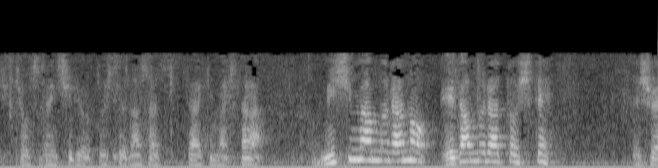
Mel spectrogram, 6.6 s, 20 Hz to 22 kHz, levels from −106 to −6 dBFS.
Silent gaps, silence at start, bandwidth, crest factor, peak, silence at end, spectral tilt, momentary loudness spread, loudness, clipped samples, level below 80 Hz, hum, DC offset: none; 0 s; 6 kHz; 18 dB; -16 dBFS; 0 s; -7 dB/octave; 21 LU; -34 LUFS; under 0.1%; -56 dBFS; none; 1%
